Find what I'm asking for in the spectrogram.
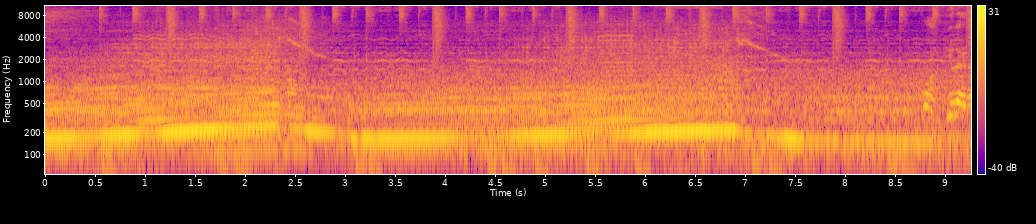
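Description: A turbocharged Honda Brio with an L15A engine tuned to 320 hp accelerates hard through the gears, its engine note rising loudly, dropping at each shift, then climbing again. Someone talks over the roar.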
